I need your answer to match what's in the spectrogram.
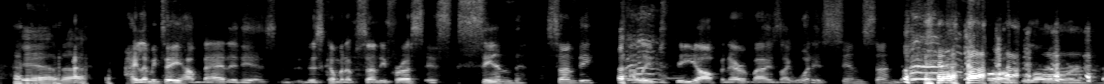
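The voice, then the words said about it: Thick Southern American accent. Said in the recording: “thicker Southern accents than I do”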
